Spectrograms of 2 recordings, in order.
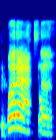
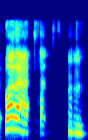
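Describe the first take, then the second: First: Said in the usual way. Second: What accent? drawn out very slowly in a thick Rochester accent; joking denial in a thick Rochester accent. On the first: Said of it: "we both lost our Rochester accents". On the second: Shown as a demonstration. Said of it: "It's thick".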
